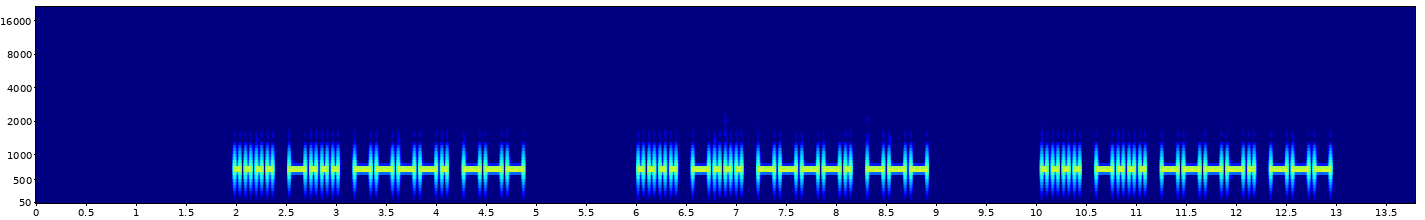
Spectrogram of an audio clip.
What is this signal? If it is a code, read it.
Morse code, heard as a keyed tone, about 21 wpm, 700 Hz. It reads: HB9O HB9O HB9O
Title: DXCC-100 Call Signs - 4 Characters - Repeated 3x - 22wpm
